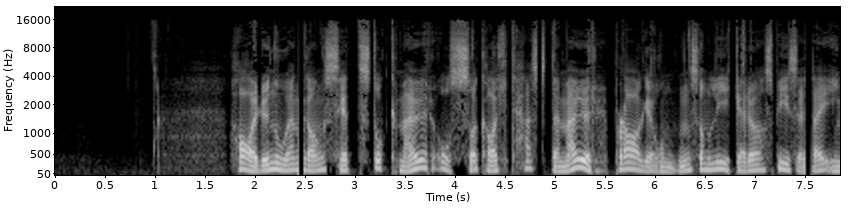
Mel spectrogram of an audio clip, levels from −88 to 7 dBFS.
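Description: At 2.43 s (between "du noen" and "gang sett stokkmaur også"), 4.81 s (after "sett stokkmaur også kalt") and 7.49 s, the speech drops to silence for 53, 59 and 66 ms, likely Bluetooth stalls from a drained headphone buffer. Each time, the speech then picks up again.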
